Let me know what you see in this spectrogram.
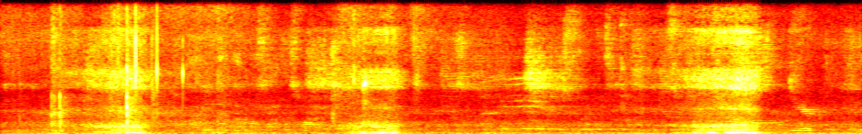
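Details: Father snoring while asleep, recorded by family because he doubts that he snores: low rattling snores on each breath in, about three in nine seconds, over faint room noise; ordinary sleep snoring.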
